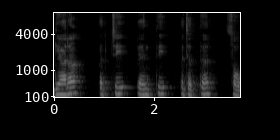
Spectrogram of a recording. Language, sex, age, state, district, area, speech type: Punjabi, male, 60+, Punjab, Amritsar, urban, spontaneous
